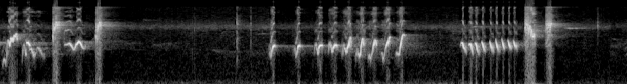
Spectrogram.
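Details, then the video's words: Clear 'masteran' training song of a white-rumped shama: opening sharp chips and warbles, a pause, then a rising series of quick whistled notes, followed by a fast trill of repeated chirps and a loud buzzy burst. "Masteran Murai Batu Paling Jernih"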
